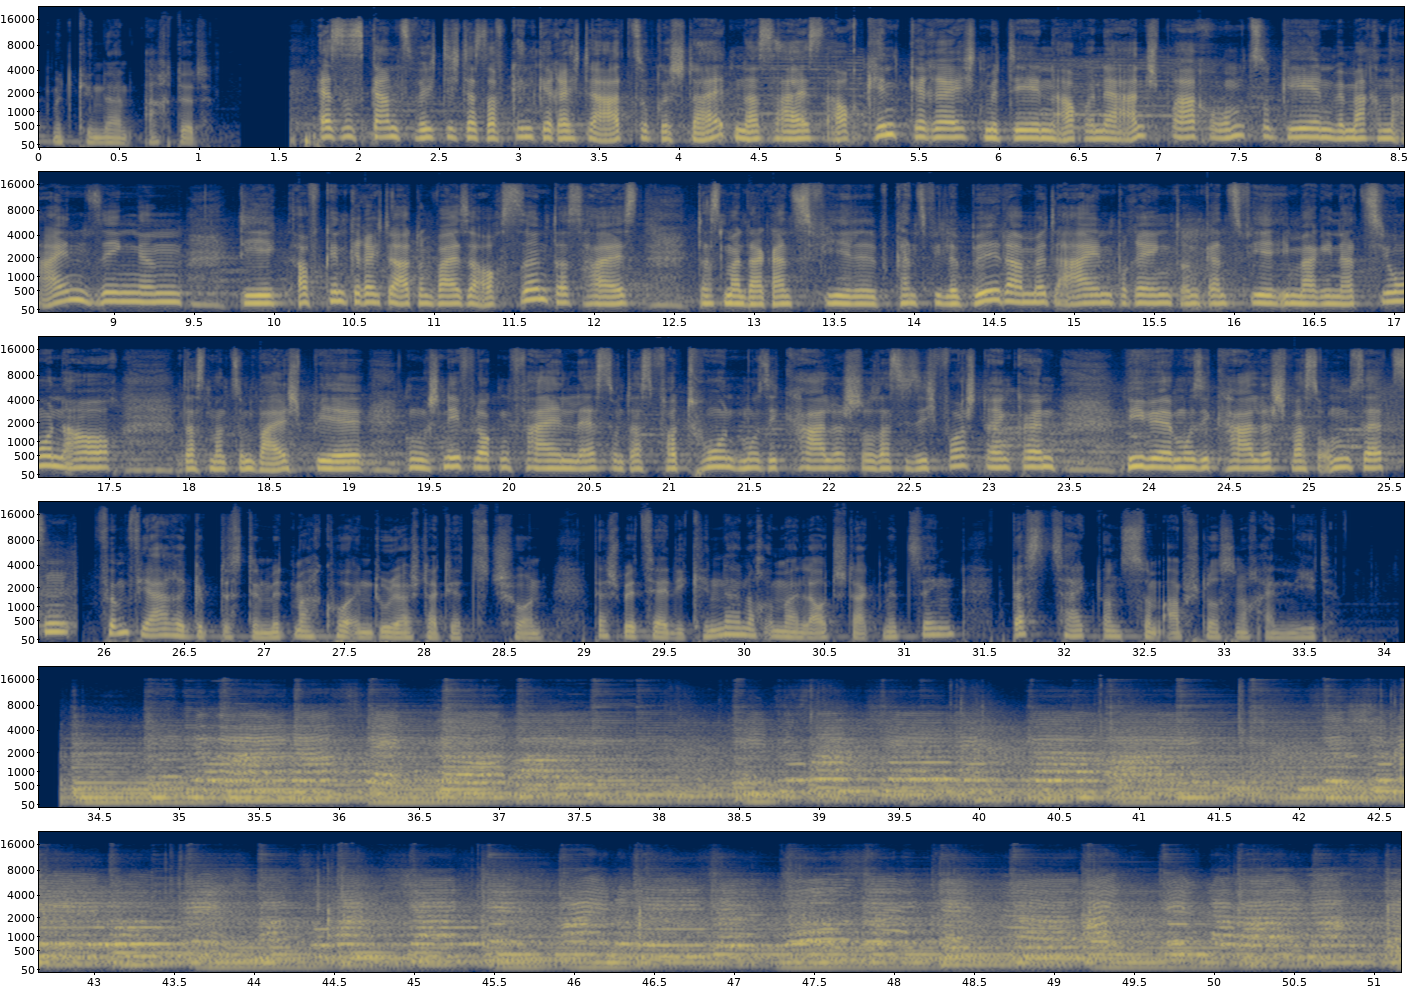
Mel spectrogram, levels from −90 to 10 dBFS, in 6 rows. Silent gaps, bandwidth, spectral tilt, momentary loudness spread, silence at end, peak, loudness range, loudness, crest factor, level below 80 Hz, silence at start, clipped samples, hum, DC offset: 1.26-1.56 s, 34.09-34.24 s; 17 kHz; -5 dB/octave; 12 LU; 0 s; 0 dBFS; 10 LU; -17 LUFS; 18 dB; -56 dBFS; 0 s; under 0.1%; none; under 0.1%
